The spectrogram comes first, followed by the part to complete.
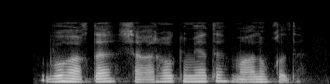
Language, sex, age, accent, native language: Uzbek, male, 25-34, Navoiy, Uzbek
